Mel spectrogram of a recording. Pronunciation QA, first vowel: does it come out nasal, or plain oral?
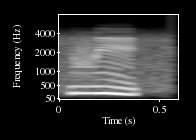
oral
